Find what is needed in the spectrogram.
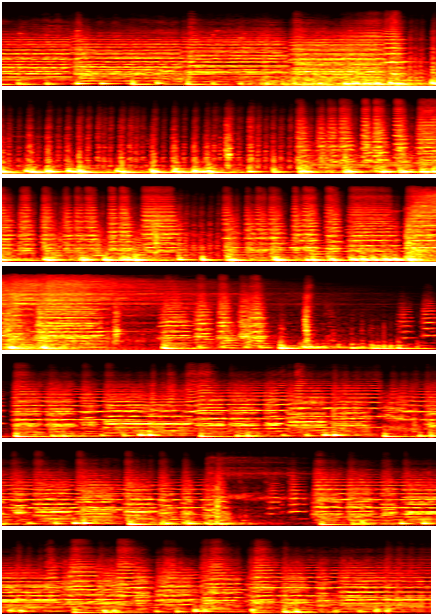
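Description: High school marching band playing live: brass, woodwinds and percussion together, with drum hits under the brass and a couple of brief drops in loudness in the second half.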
